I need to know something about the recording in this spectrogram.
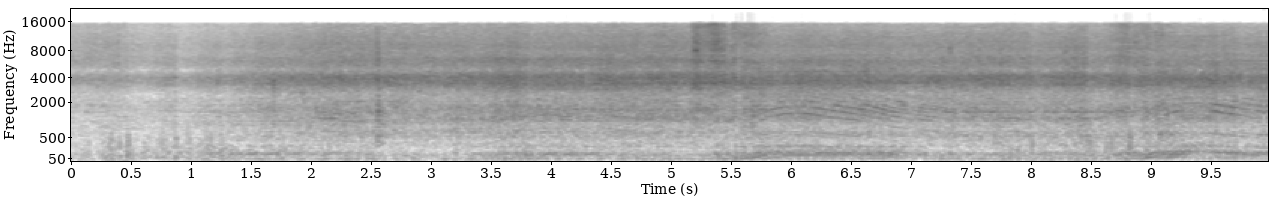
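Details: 5.3 V8: idle surging only when warmed up, the low exhaust beat stumbling as speed drifts up and down; misfire developed after sitting for a couple of weeks.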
